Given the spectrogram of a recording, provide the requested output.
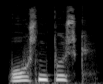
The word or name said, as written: rosenbusk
